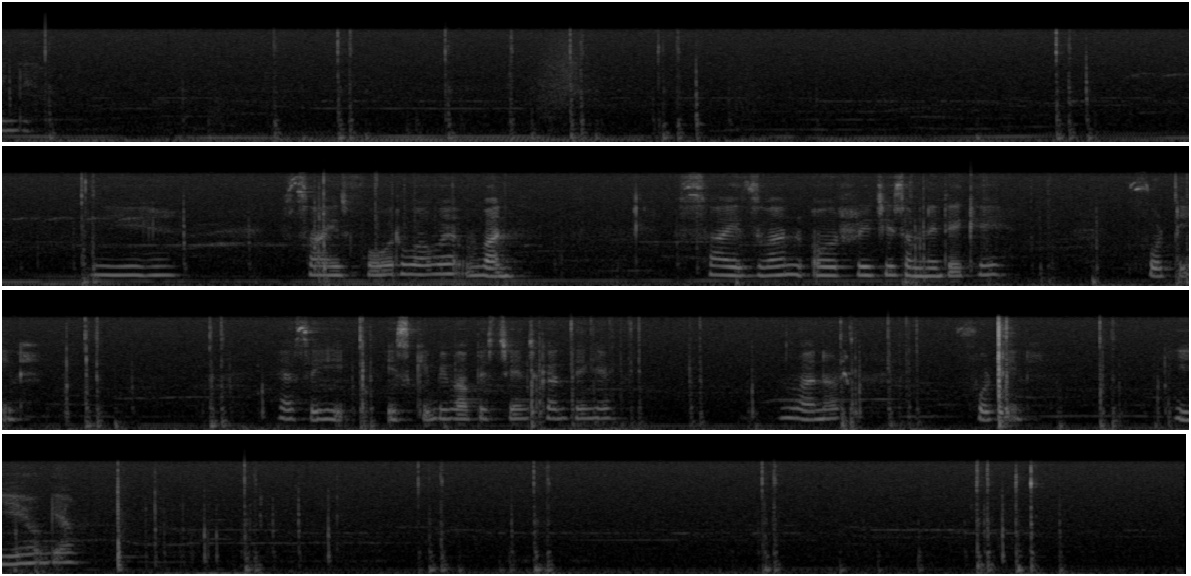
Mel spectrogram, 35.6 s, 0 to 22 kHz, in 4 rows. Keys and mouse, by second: 8.0 click, 11.8 Down, 15.8 click, 16.2 Down, 17.8 click, 22.1 Down, 24.2 click, 24.2 typing, 24.5 Down, 25.4 Return, 26.1 click, 28.5 click, 34.3 right click.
